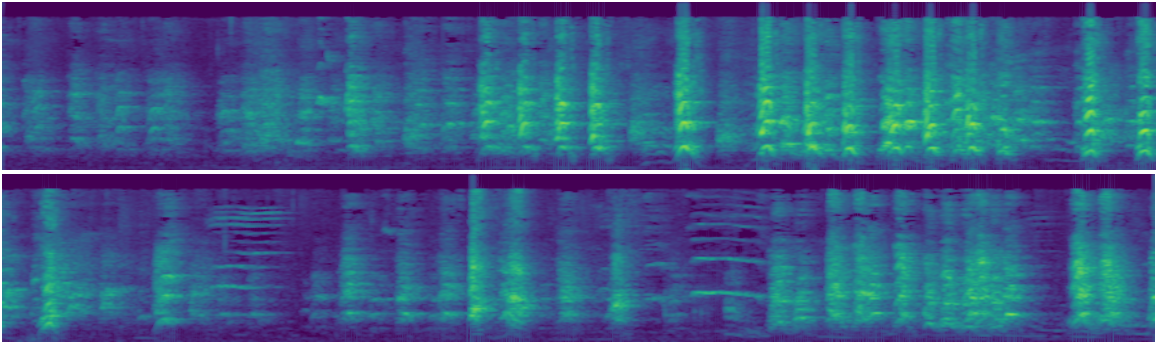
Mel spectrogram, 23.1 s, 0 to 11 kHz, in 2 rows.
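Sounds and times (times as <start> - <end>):
dog barking: 0.0 - 13.8, 14.6 - 18.4, 19.2 - 23.0
dog whining: 17.8 - 19.4.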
